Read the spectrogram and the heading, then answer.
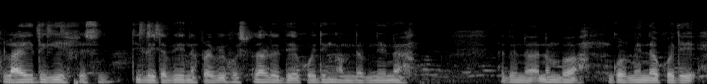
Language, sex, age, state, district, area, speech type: Manipuri, male, 45-60, Manipur, Chandel, rural, spontaneous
